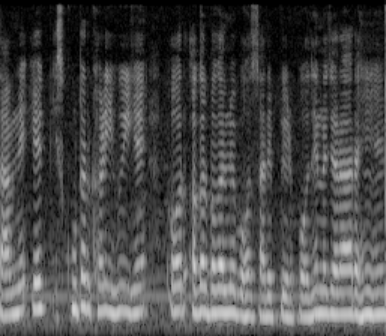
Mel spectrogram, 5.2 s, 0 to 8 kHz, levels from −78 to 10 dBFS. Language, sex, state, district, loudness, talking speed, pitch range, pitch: Hindi, male, Bihar, Vaishali, -14 LUFS, 185 wpm, 190-220 Hz, 205 Hz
